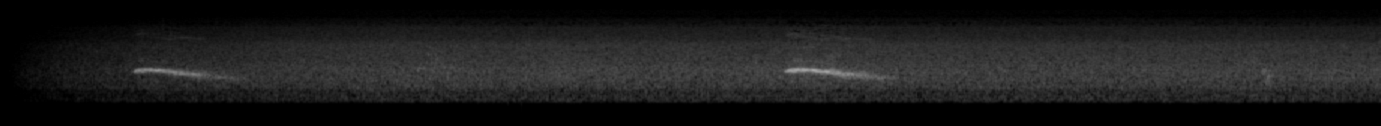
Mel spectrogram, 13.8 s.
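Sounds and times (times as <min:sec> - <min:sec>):
ruddy kingfisher calling in Yambaru, Okinawa: 0:01.3 - 0:02.4, 0:07.8 - 0:09.0.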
